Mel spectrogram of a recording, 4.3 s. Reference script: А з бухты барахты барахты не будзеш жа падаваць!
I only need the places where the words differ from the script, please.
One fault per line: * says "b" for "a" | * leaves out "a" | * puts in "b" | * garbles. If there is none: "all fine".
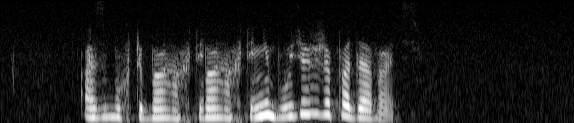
all fine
